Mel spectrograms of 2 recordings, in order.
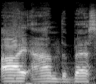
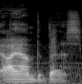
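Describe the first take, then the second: First: It is said at full, steady volume. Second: The volume drops off toward the end.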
